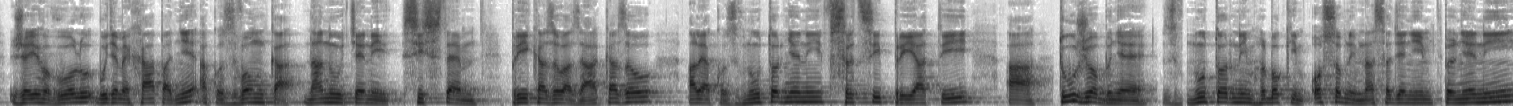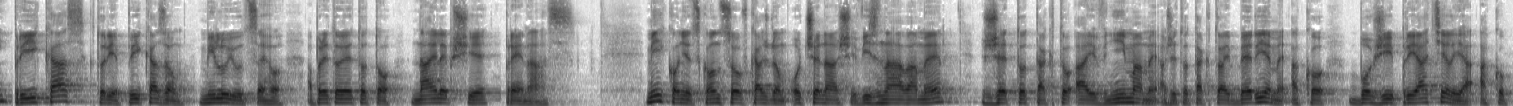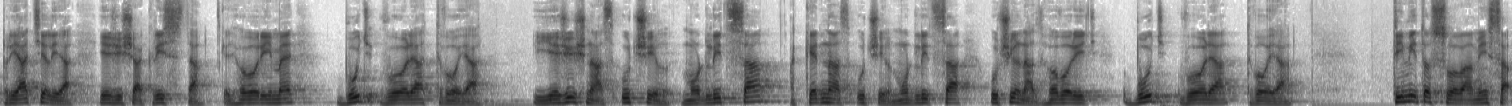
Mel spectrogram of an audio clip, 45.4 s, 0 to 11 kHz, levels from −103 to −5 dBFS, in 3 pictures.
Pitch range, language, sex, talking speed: 105-130 Hz, Slovak, male, 120 wpm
